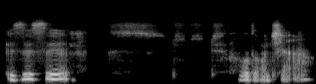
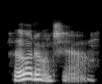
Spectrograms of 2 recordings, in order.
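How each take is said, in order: First: Real whisper, much softer; hushed, absent-minded aside. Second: Said in the usual way. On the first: Real, not acted. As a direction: whisper to yourself while searching. Muttering while searching for the post.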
